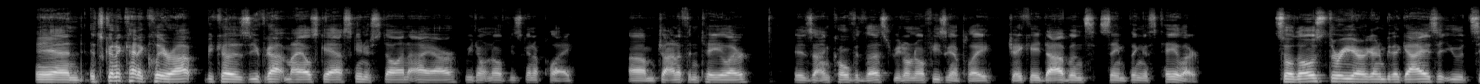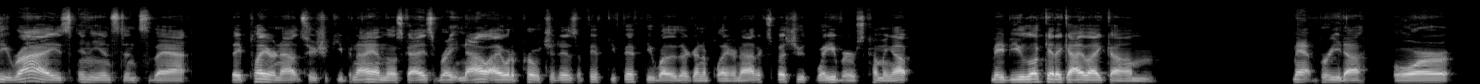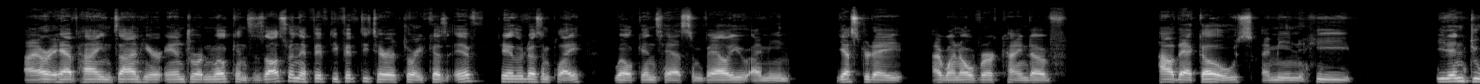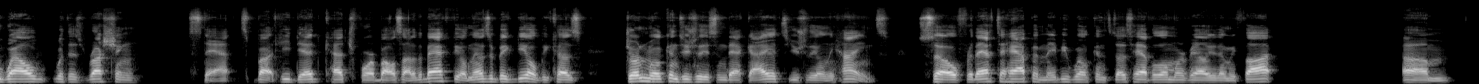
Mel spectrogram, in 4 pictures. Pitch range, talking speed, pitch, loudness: 105-125 Hz, 205 wpm, 110 Hz, -20 LUFS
